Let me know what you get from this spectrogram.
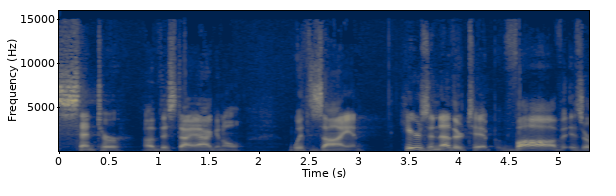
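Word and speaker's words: Zayin: The pronunciation of Zion is, obviously the letter makes a Z sound, Zion. But the word Zion, it's pronounced pretty similar to the place in the Bible, Zion.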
